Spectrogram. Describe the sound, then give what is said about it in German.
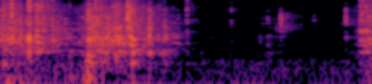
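Crinkling of the wrapper of a bag of vegetarian Grünohrhasen snacks: bright, crackly rustling in irregular bursts, loudest at the start, easing into softer scattered crackles before a final flurry. No one speaks. “Alter, was machst du da? Jetzt knisterst du rum.”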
